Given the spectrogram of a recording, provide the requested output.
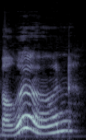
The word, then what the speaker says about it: balloon: which is olive but in the word balloon the stress is on loon which is blue and bald becomes bull balloon so let's look at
